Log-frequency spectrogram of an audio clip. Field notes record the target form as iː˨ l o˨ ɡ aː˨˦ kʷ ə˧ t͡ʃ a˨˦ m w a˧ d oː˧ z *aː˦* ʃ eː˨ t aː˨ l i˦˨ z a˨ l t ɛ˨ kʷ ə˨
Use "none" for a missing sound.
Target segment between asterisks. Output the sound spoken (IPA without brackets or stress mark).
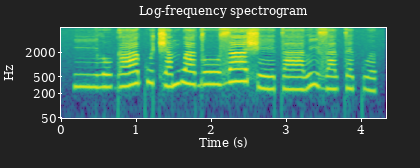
aː˦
